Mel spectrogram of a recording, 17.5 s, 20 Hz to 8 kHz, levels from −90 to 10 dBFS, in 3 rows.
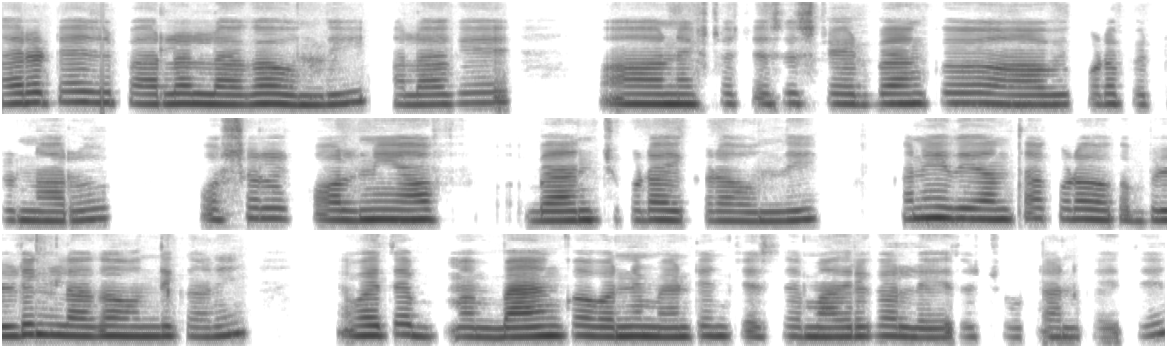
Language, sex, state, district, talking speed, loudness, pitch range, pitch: Telugu, female, Andhra Pradesh, Chittoor, 125 wpm, -26 LUFS, 205-230 Hz, 215 Hz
